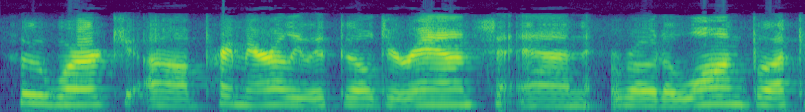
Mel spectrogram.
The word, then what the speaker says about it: Dorrance: And yes, and we say Durant. – Okay. – That's how we pronounce it.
